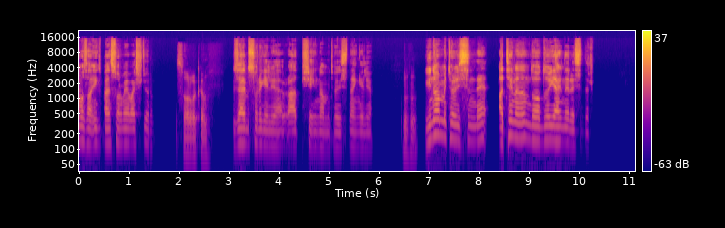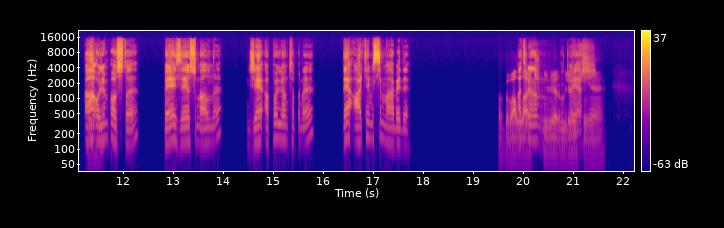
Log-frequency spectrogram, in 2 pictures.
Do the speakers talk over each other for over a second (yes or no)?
yes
